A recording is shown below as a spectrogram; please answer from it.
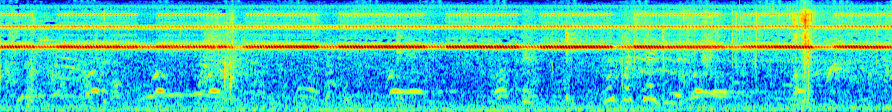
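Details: Summer crickets singing: a bright, steady high-pitched trill pulsing in bursts about once a second, with fainter overtone tones above and soft low chatter in the background.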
